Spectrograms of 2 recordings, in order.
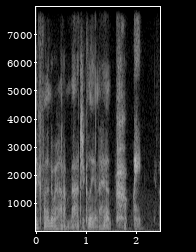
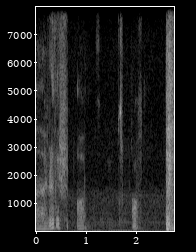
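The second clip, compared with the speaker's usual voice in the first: soft, grumbling mutter under the breath; 8 dB quieter than usual. Speaking in character in the game, muttering under breath. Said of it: "under my breath".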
